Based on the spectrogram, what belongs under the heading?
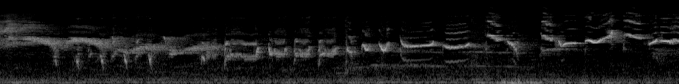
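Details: Wambi bird singing energetically: a fast, varied warble of high whistled and chattering notes, with some notes sliding up and down, growing louder and more broken toward the end.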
